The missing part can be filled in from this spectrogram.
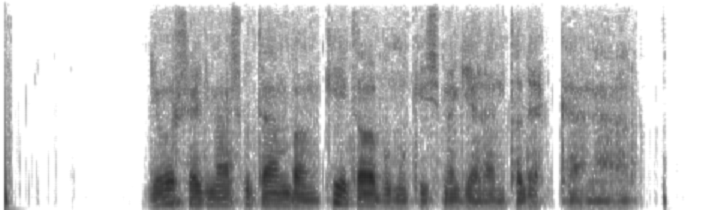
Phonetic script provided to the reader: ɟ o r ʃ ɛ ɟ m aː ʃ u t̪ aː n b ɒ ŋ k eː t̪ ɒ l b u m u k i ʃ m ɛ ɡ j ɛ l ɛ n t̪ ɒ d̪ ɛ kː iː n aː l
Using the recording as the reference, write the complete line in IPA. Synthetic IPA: ɟ o r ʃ ɛ ɟ m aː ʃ u t̪ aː m b ɒ ŋ k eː t̪ ɒ l b u m u k i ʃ m ɛ ɡ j ɛ l ɛ n t̪ ɒ d̪ ɛ kː aː n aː l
